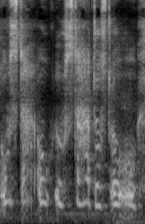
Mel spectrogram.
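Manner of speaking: high, fumbling mock-eager answer; like eager kids. Passengers racing to answer the quiz, like eager kids. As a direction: grope for the answer like a keen kid. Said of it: "we were like kids".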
